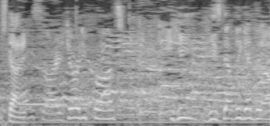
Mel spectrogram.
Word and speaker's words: Jardi Frantz: wrestling circuit yes JY France France JY France is how you say his name Scotty I'm sorry Jordy France he he's definitely getting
